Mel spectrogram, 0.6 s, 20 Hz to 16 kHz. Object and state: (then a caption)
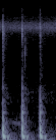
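Hollow log. Three dull knocks on a spalted wooden log at a sawmill give a low, hollow thud centered near 130 Hz that dies away quickly. The log is hollow underneath, likely because of a hole in it.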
